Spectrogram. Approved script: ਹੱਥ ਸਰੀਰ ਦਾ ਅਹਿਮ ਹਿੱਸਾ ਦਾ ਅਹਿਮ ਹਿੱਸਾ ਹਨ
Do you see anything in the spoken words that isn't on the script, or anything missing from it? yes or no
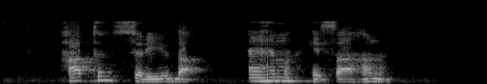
yes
